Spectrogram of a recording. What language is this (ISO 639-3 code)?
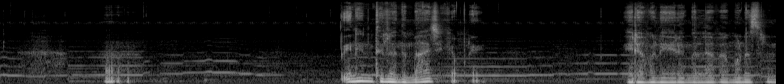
tam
